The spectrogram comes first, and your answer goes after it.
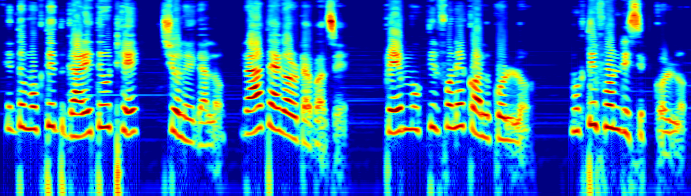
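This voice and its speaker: High-voiced woman telling a story. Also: expressive, fairly quick, a little mellow, dry recording. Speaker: narrator. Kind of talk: scripted romantic story narration. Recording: music under the voice. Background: music.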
